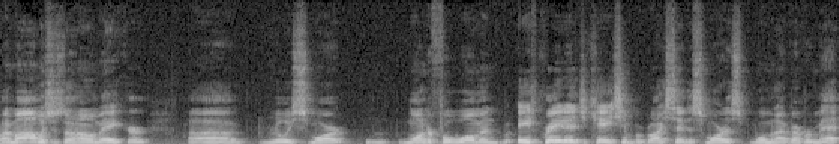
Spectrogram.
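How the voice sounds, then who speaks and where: With a Philadelphia accent, a man talks at a moderate pace and medium pitch in a monotone, flat intonation. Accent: Philadelphia-area American English. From US Northeast, suburban Philadelphia, Pennsylvania. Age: 60s. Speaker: fitness club owner and entrepreneur. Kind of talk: podcast interview. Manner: conversational, with frequent fillers.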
